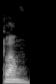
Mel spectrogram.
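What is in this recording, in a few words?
"klaong", Cham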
